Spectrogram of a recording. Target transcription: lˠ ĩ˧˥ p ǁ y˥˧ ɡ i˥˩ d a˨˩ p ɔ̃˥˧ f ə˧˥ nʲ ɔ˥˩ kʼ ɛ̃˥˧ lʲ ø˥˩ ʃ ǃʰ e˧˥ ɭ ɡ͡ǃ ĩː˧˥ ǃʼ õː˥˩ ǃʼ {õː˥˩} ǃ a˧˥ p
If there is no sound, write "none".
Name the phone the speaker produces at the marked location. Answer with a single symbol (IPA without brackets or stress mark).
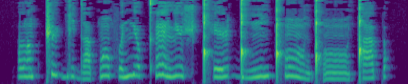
õː˨˩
